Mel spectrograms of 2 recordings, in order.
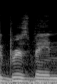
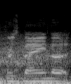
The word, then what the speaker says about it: Brisbane: are a Brisbane native Brisbane I just said it wrong oh Brisbane or Brisbane it depends on who you talk to do people say Brisbane uh people who aren't from here but are here is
